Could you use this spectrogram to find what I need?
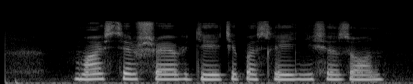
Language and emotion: Russian, sad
